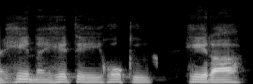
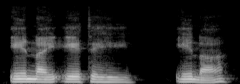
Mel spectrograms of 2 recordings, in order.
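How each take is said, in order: First: "he nei, he te, hoku, he rā" with a clear H at the start; mountain style with the H. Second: "e nei, e tehi, e nā" with no H sound at the start; Middle River pronunciation without the H. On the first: Contrasting dialects, he says "he nei" with the mountain-style H. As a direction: breathe an H onto "he nei" and "he rā". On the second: Explaining the dialect, he says "e nei, e tehi, e nā" without H. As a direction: say "e nei" and "e tehi" as plain vowels, dropping the H. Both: Shown as a demonstration. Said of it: "all has an H in it".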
